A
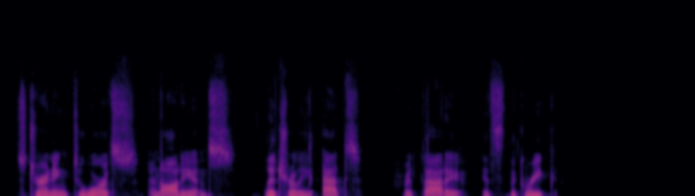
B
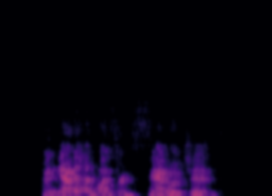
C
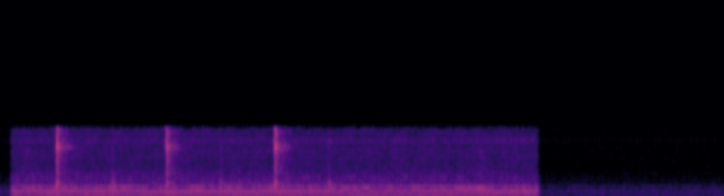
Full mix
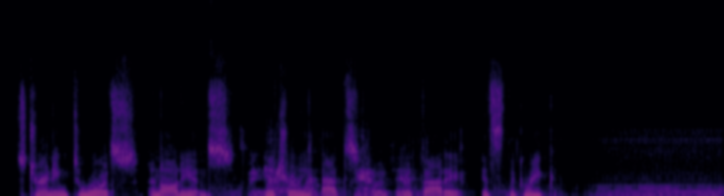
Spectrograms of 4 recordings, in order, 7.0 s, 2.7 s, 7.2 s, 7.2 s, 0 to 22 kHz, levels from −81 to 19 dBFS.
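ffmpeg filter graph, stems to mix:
ffmpeg -i stem1.wav -i stem2.wav -i stem3.wav -filter_complex "[0:a]volume=0.5dB,asplit=2[link_01][link_02];[1:a]asoftclip=type=tanh:threshold=-33.5dB,adelay=2050,volume=-10dB[link_03];[2:a]bass=frequency=250:gain=9,treble=frequency=4000:gain=3,bandreject=frequency=910:width=7.9,acompressor=threshold=-38dB:ratio=3,adelay=1850,volume=-13.5dB[link_04];[link_02]apad=whole_len=400936[link_05];[link_04][link_05]sidechaincompress=threshold=-40dB:ratio=4:attack=8.6:release=1270[link_06];[link_01][link_06]amix=inputs=2:normalize=0,agate=range=-19dB:threshold=-58dB:ratio=16:detection=peak,alimiter=level_in=1dB:limit=-24dB:level=0:latency=1:release=302,volume=-1dB,volume=0dB[link_07];[link_03][link_07]amix=inputs=2:normalize=0,aeval=exprs='(tanh(44.7*val(0)+0.15)-tanh(0.15))/44.7':channel_layout=same,alimiter=level_in=14dB:limit=-24dB:level=0:latency=1:release=45,volume=-14dB" out.wav

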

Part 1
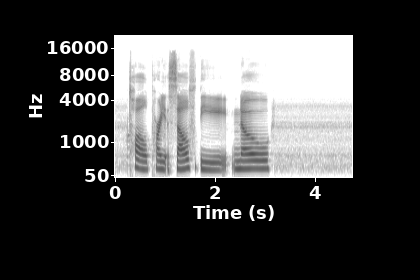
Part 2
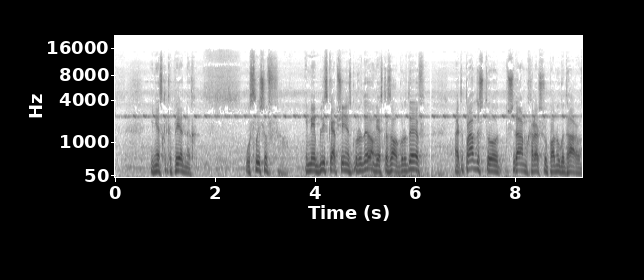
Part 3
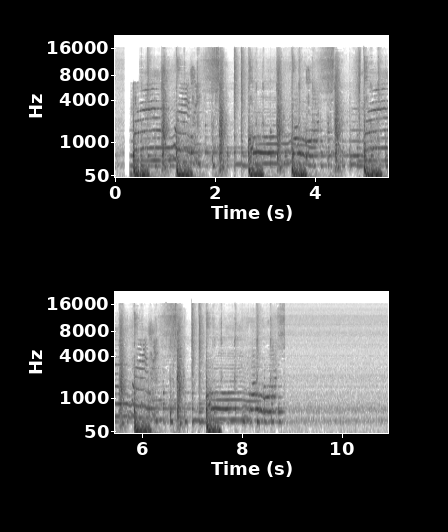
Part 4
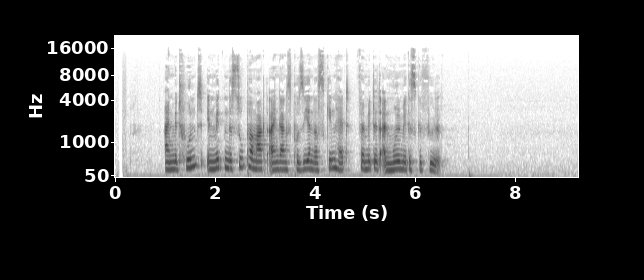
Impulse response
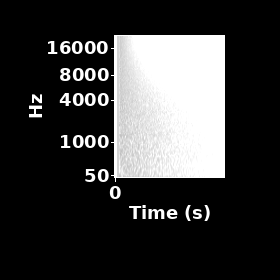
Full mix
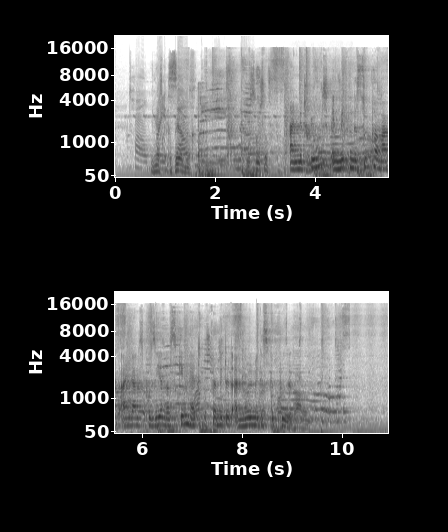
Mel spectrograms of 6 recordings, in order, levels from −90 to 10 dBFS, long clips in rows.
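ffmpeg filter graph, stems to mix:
-filter_complex "[0:a]bandreject=frequency=60:width_type=h:width=6,bandreject=frequency=120:width_type=h:width=6,bandreject=frequency=180:width_type=h:width=6,acompressor=mode=upward:threshold=-35dB:ratio=2.5,asoftclip=type=hard:threshold=-22.5dB,volume=-9.5dB,asplit=2[link_01][link_02];[link_02]volume=-15dB[link_03];[1:a]volume=-8.5dB[link_04];[2:a]acrossover=split=420[link_05][link_06];[link_05]aeval=exprs='val(0)*(1-0.7/2+0.7/2*cos(2*PI*3.4*n/s))':channel_layout=same[link_07];[link_06]aeval=exprs='val(0)*(1-0.7/2-0.7/2*cos(2*PI*3.4*n/s))':channel_layout=same[link_08];[link_07][link_08]amix=inputs=2:normalize=0,adelay=1300,volume=-10dB,asplit=2[link_09][link_10];[link_10]volume=-14dB[link_11];[3:a]adelay=2500,volume=2dB,asplit=3[link_12][link_13][link_14];[link_13]volume=-6dB[link_15];[link_14]volume=-14.5dB[link_16];[link_01][link_09]amix=inputs=2:normalize=0,highshelf=frequency=4200:gain=10.5,alimiter=limit=-23.5dB:level=0:latency=1:release=155,volume=0dB[link_17];[link_04][link_12]amix=inputs=2:normalize=0,aeval=exprs='val(0)+0.00355*(sin(2*PI*50*n/s)+sin(2*PI*2*50*n/s)/2+sin(2*PI*3*50*n/s)/3+sin(2*PI*4*50*n/s)/4+sin(2*PI*5*50*n/s)/5)':channel_layout=same,acompressor=threshold=-25dB:ratio=6,volume=0dB[link_18];[4:a]atrim=start_sample=2205[link_19];[link_15][link_19]afir=irnorm=-1:irlink=0[link_20];[link_03][link_11][link_16]amix=inputs=3:normalize=0,aecho=0:1:61|122|183|244|305|366|427|488|549|610:1|0.6|0.36|0.216|0.13|0.0778|0.0467|0.028|0.0168|0.0101[link_21];[link_17][link_18][link_20][link_21]amix=inputs=4:normalize=0,dynaudnorm=framelen=300:gausssize=5:maxgain=10dB"

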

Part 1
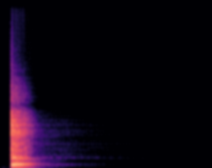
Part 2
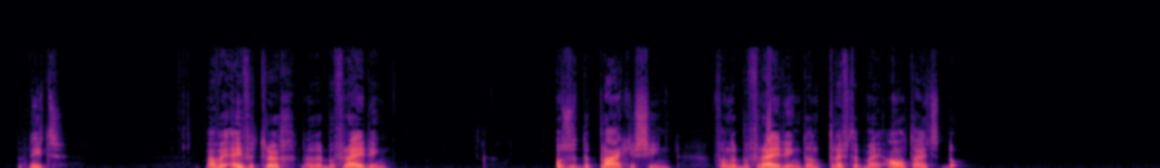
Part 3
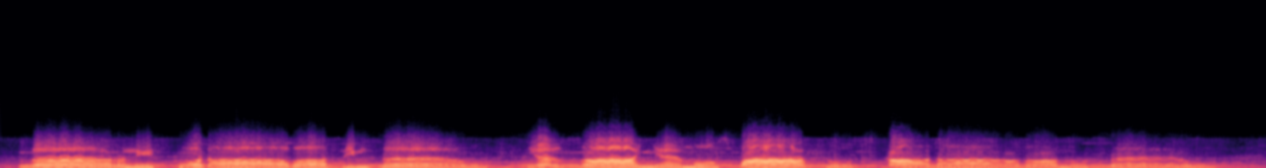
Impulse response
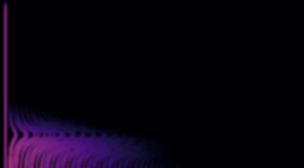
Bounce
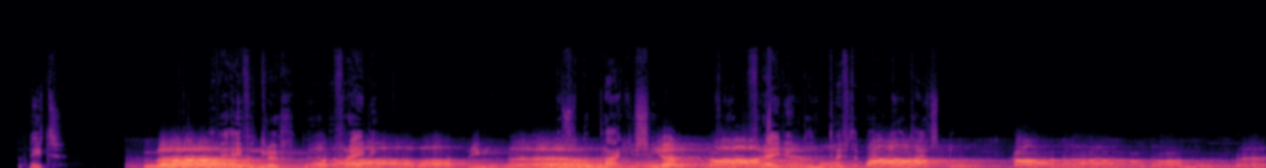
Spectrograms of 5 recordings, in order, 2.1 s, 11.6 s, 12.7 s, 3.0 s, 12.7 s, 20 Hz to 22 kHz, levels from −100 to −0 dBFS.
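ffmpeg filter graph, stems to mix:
-filter_complex "[1:a]volume=-5dB[link_01];[2:a]adelay=1250,volume=4.5dB,afade=type=out:start_time=2.07:duration=0.64:silence=0.446684,afade=type=in:start_time=5.33:duration=0.35:silence=0.281838,afade=type=out:start_time=6.49:duration=0.37:silence=0.266073,asplit=2[link_02][link_03];[link_03]volume=-9dB[link_04];[3:a]atrim=start_sample=2205[link_05];[link_04][link_05]afir=irnorm=-1:irlink=0[link_06];[link_01][link_02][link_06]amix=inputs=3:normalize=0,bass=frequency=250:gain=-6,treble=frequency=4000:gain=-2"

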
